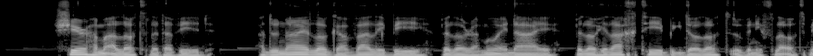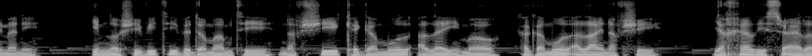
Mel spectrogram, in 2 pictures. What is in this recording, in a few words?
poetry and prayer psalm hebrew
